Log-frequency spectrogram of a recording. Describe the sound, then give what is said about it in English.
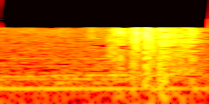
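A short rustle of a paper sheet being flipped over, a crisp papery swish lasting about half a second over a faint steady hum, with no voices. “Wrong side of the paper.”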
